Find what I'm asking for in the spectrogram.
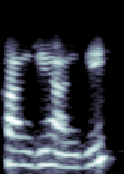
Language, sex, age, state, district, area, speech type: Punjabi, female, 30-45, Punjab, Mansa, urban, conversation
